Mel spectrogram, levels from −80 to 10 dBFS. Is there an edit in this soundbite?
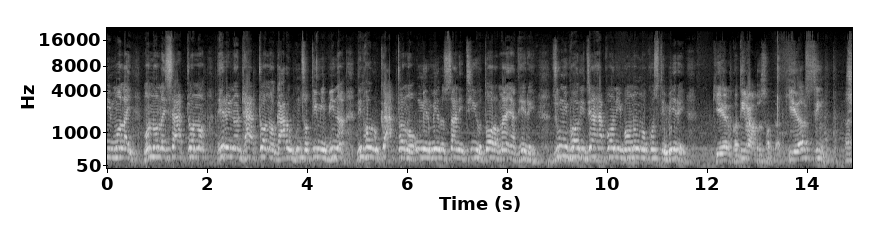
yes; 1 cut; at 11.7 s

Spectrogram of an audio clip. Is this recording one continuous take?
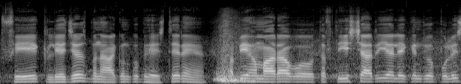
no; 1 cut; at 2.1 s

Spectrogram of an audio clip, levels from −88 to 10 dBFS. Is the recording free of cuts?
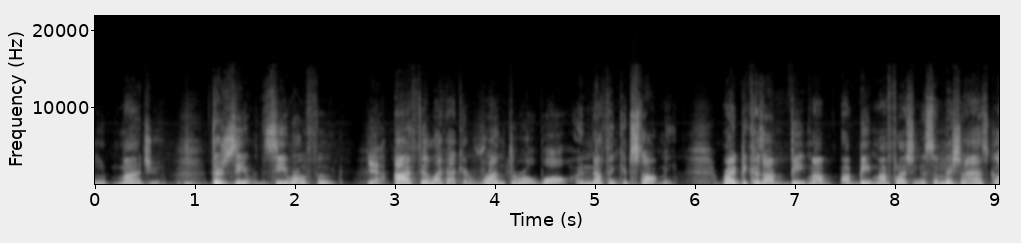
yes; 0 cuts

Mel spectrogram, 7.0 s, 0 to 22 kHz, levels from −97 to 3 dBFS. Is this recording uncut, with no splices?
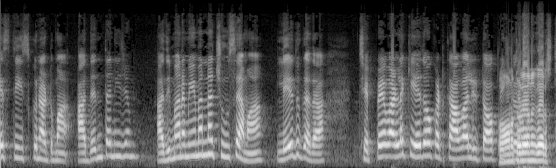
yes; 0 cuts

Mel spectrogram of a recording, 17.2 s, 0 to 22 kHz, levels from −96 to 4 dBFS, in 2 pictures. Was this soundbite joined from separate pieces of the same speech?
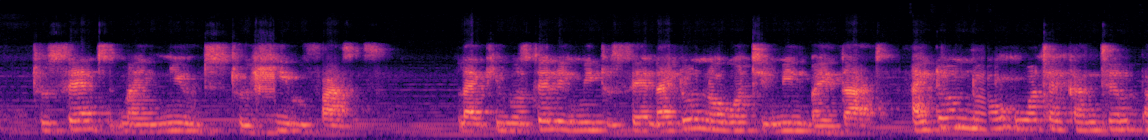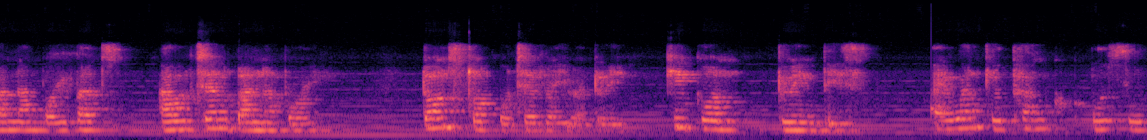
yes; 2 cuts; at 6.7 s, 15.6 s

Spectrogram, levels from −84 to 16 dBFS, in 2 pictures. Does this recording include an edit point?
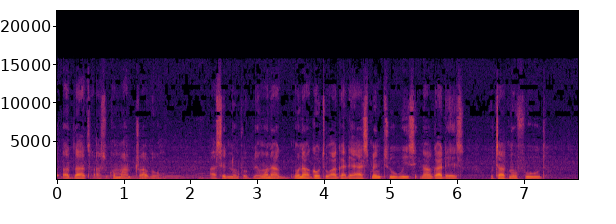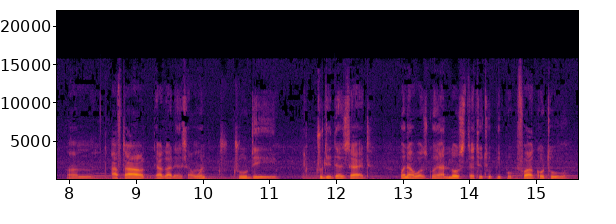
no; 0 cuts

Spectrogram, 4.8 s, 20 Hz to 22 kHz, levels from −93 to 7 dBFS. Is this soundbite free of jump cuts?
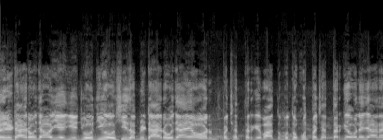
yes; 0 cuts

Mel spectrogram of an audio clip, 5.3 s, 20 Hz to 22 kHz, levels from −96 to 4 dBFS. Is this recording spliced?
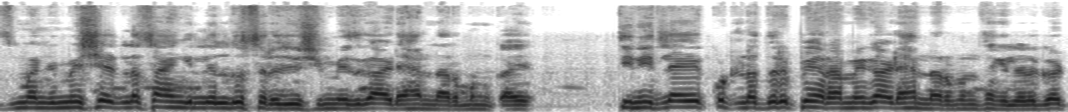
no; 0 cuts

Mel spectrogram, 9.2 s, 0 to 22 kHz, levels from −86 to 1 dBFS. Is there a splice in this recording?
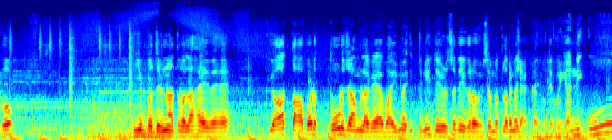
yes; 1 cut; at 7.8 s

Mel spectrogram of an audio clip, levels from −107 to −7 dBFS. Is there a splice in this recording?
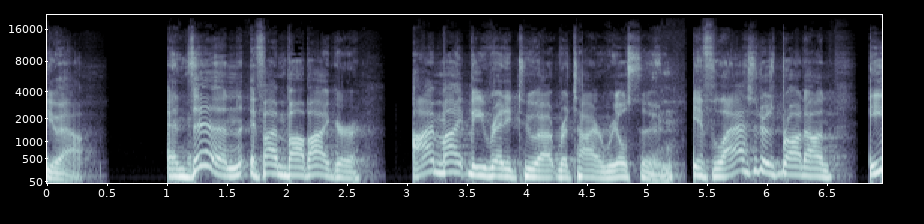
yes; 1 cut; at 5.2 s

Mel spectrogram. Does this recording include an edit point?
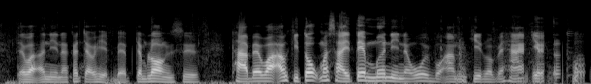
no; 0 cuts

